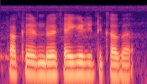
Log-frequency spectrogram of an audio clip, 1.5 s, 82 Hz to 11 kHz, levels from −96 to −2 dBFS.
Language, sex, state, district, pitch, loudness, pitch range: Tamil, male, Tamil Nadu, Kanyakumari, 140 Hz, -16 LUFS, 135-145 Hz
